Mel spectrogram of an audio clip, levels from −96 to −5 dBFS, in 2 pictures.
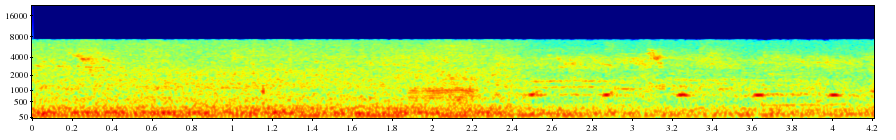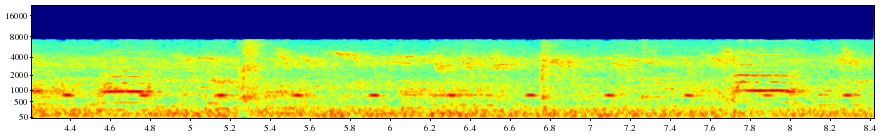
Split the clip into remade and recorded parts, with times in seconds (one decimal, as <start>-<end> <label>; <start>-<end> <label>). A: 0.0-8.4 recorded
